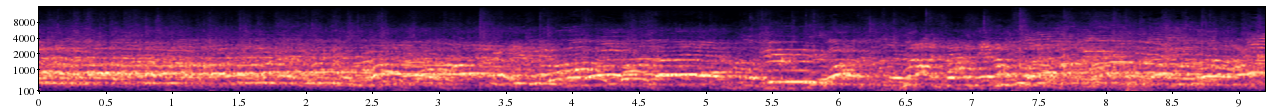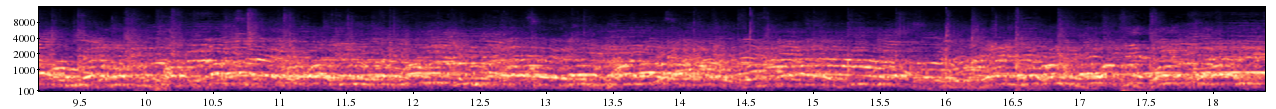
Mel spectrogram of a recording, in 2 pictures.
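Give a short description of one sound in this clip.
Punches and kicks thud against bodies.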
